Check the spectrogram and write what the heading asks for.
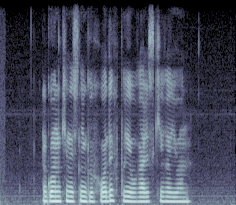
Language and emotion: Russian, neutral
